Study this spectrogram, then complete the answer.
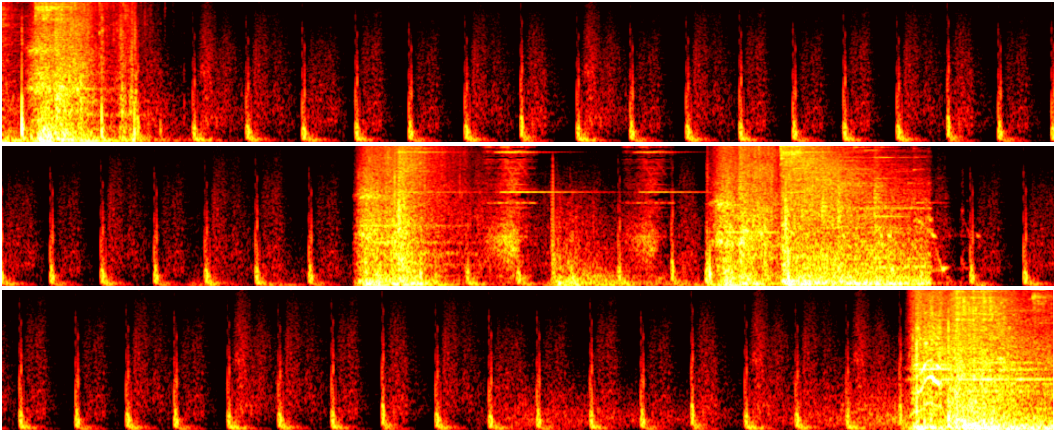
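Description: Quick footsteps patter steadily.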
